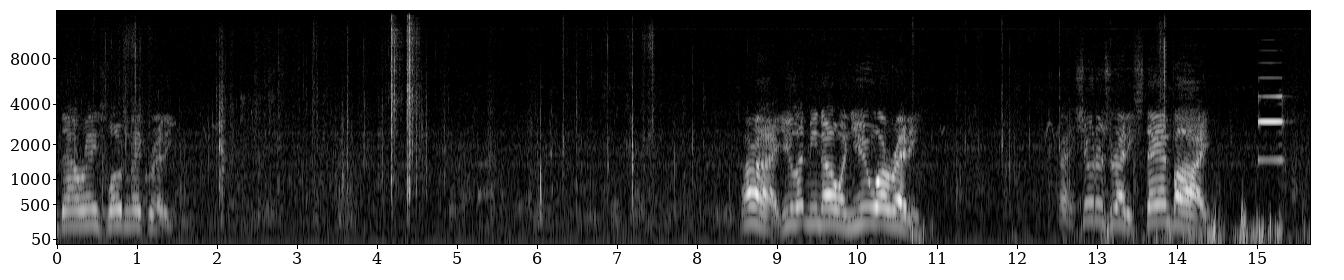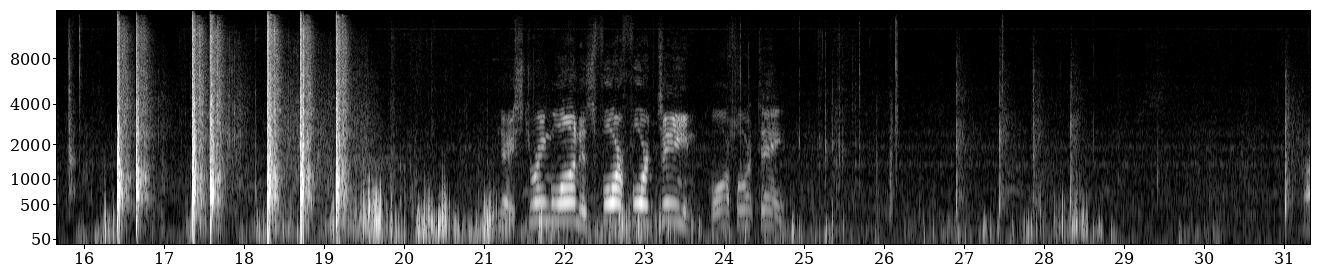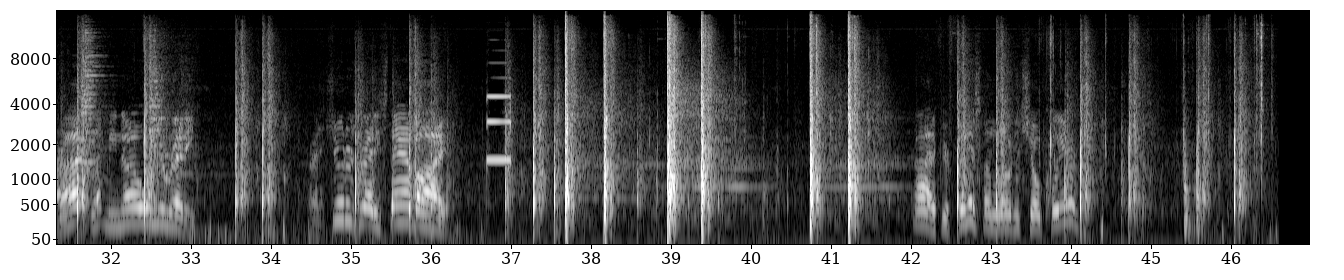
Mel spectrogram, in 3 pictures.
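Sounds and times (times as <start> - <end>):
pistol metallic clicks: 37.6 - 40.2.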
